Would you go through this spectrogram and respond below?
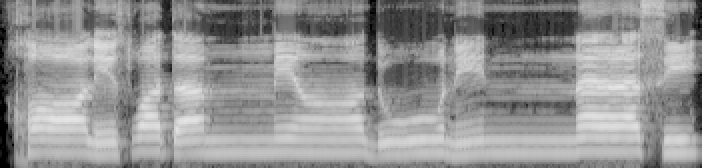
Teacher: دال ہے، حروف اخفا ہے، غنہ کریں گے، خالصۃ من دون، نون کو نون کے ساتھ ملانا ہے، نون مشدد ہے، غنہ کریں گے ، خالصۃ من دون الناس، سین میں سیٹی کی آواز پیدا · سین میں سیٹی کی آواز پیدا کریں گے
